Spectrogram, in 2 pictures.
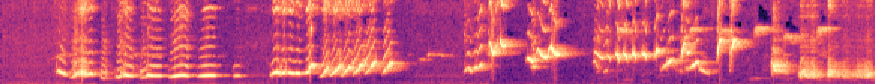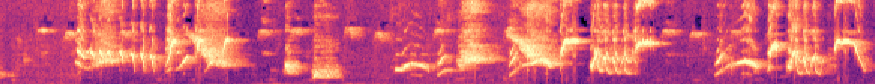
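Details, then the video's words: White-rumped shama singing to provoke other birds to respond: dense bursts of rattling notes, sweeping whistles and harsh chatter, delivered in closely spaced phrases. "Pancingan Murai Batu Gacor Cepat RESPON Langsung NYAUT Auto BONGKAR Buat Masteran Suara Burung Murai"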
